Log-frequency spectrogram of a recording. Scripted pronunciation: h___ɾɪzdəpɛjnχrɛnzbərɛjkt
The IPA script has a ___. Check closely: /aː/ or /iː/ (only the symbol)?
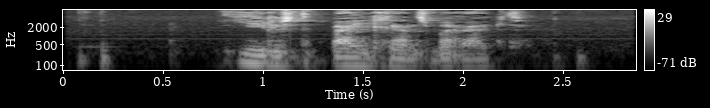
iː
